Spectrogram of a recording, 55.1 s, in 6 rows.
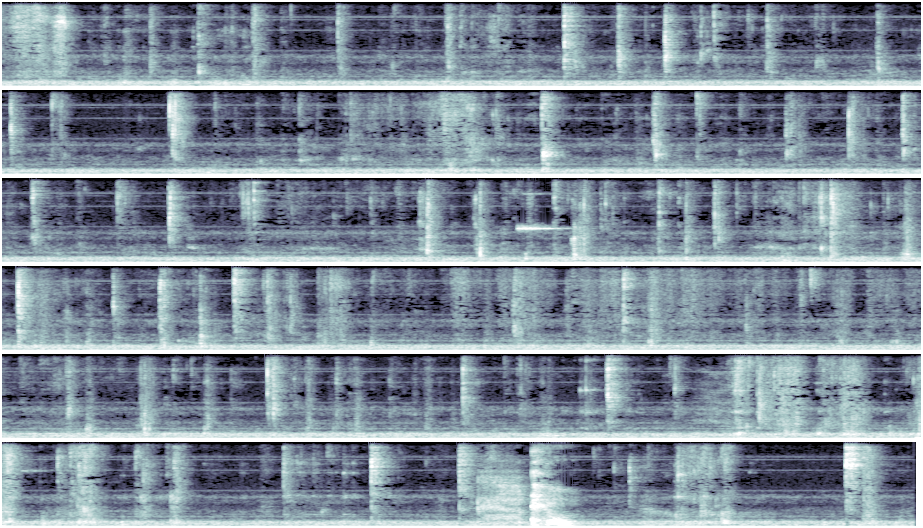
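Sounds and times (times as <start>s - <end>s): steady low hum: 0.0s - 55.0s
chewing mouth clicks and smacks: 0.6s - 10.0s, 10.8s - 31.4s, 37.3s - 47.9s.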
